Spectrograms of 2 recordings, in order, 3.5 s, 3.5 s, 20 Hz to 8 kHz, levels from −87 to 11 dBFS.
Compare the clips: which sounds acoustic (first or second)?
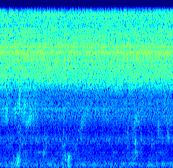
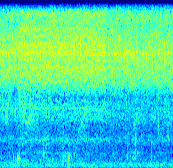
second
